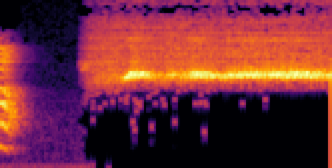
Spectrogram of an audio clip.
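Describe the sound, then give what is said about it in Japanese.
A flute or whistle blown as a signal: one long, steady high note that begins after a brief burst of noise and a short silence, then swells a little and holds level to the end. “笛の音が”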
